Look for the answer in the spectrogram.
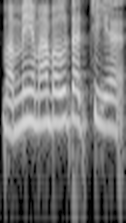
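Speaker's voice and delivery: put-on high little girl's voice, a bit fast on the end; child voice. Small daughter telling mother and father apart, high child voice. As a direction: play the young daughter talking to her parents.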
